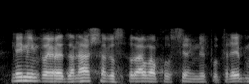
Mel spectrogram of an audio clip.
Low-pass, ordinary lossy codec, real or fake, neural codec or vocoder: 5.4 kHz; none; fake; codec, 24 kHz, 1.5 kbps, HILCodec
